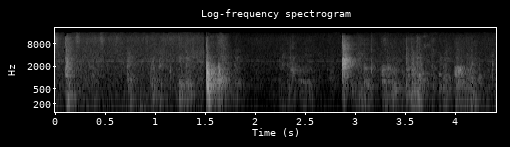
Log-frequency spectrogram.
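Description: A few sharp taps and knocks as salt is shaken from a small cup into the plastic bowl of a food processor, with the loudest knock about a second and a half in.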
